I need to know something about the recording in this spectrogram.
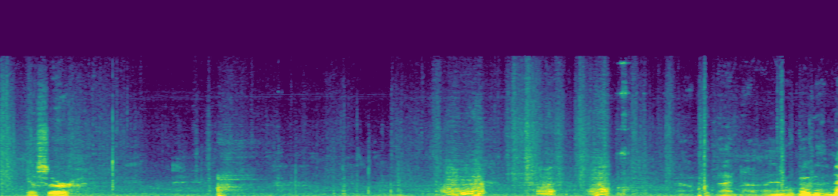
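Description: A leather case rustles and thumps as it is handled.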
